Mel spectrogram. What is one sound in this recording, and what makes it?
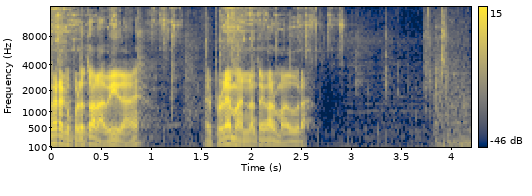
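Coins clink and jingle.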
